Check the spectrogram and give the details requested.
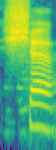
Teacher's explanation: Dan sa, shin dan sin. Nah, huruf sya dia tengah lidah dengan langit-langit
